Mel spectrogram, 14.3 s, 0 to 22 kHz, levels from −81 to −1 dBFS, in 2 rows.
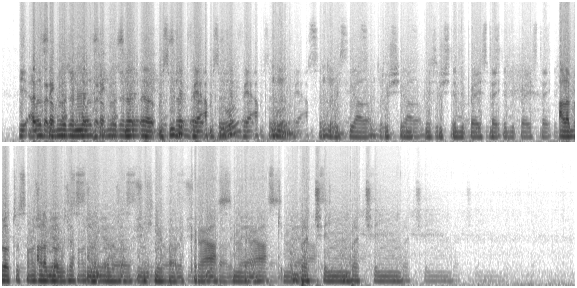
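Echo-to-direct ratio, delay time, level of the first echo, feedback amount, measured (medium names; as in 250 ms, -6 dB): -4.0 dB, 630 ms, -4.5 dB, 27%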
